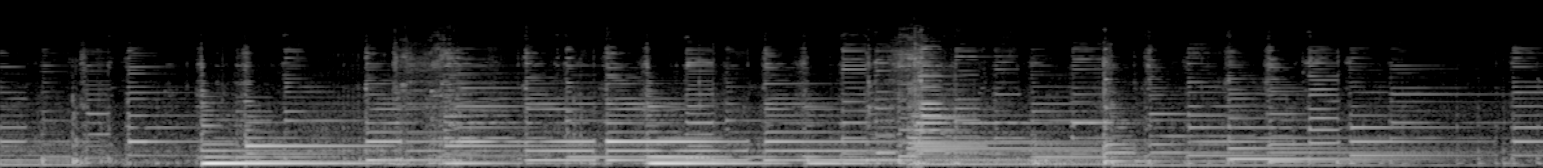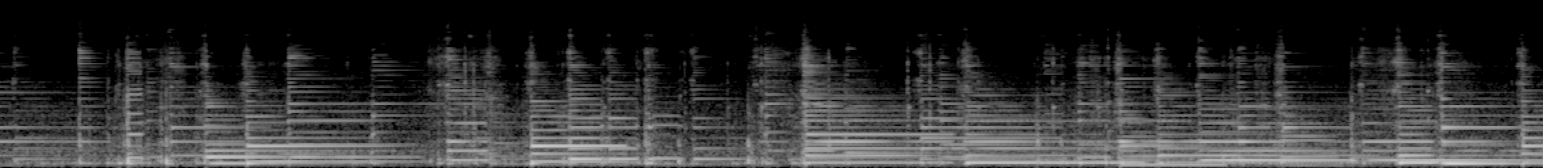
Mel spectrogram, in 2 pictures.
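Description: Collings Eastside LC hollow-body electric guitar played solo with the fingers: a chord-melody arrangement, with bass notes ringing under a plucked melody line.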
